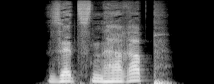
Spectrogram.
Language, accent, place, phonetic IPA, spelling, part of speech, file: German, Germany, Berlin, [ˌzɛt͡sn̩ hɛˈʁap], setzen herab, verb, De-setzen herab.ogg
- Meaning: inflection of herabsetzen: 1. first/third-person plural present 2. first/third-person plural subjunctive I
